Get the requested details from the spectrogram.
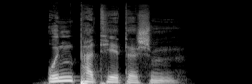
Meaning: strong dative masculine/neuter singular of unpathetisch
- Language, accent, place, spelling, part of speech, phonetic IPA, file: German, Germany, Berlin, unpathetischem, adjective, [ˈʊnpaˌteːtɪʃm̩], De-unpathetischem.ogg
